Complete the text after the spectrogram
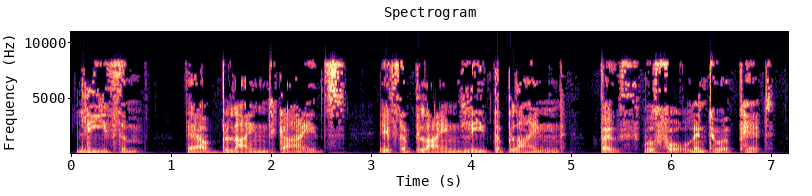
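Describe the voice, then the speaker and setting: Guy doing a solemn commanding holy teacher, super low gravelly voice, deliberate, audio bible style. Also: animated, darkish tone, a little hiss or hum, exaggerated voice. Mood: grave teaching. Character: solemn, authoritative male religious teacher in scripture.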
